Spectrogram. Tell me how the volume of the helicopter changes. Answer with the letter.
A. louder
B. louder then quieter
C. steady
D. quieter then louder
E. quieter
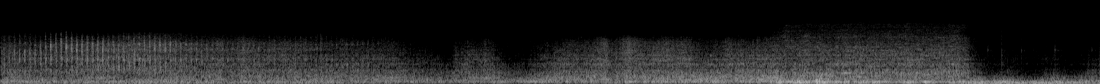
E.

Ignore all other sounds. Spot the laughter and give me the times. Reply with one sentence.
The laughter can't be heard in this clip.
